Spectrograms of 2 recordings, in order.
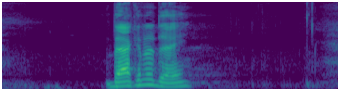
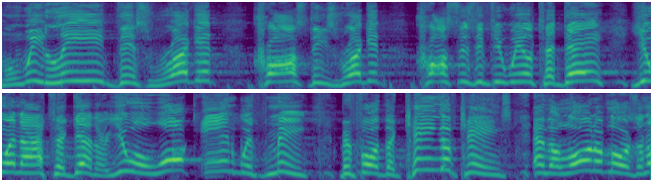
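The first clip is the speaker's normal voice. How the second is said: louder, higher preaching climax; preacher rousing the congregation to the climax; full-force preaching; 9 semitones higher, 5 dB louder than usual. Acted. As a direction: build it up and shout the promise.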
